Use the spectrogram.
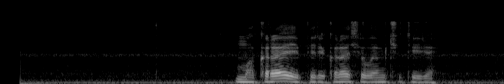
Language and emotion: Russian, neutral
